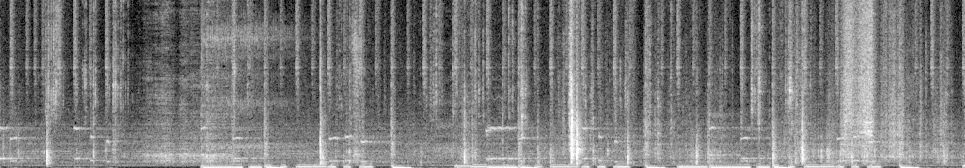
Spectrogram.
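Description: Background music, whose bass line comes in about three seconds in, over the scrapes, clicks and knocks of a cardboard box being slit open with a utility knife, tipped up and its lid lifted.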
